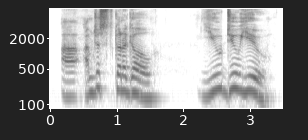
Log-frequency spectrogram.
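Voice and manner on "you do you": firm, assertive tone. Speaking in character to a stranger who wants to talk: assertive. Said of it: "I say it assertively".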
